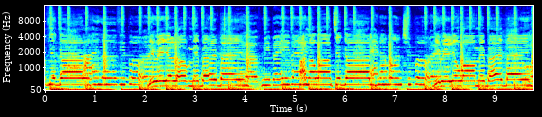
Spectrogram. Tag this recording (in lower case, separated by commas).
pop music, music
